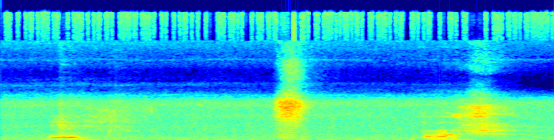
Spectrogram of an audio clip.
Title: How bad my coughing was during covid 😢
